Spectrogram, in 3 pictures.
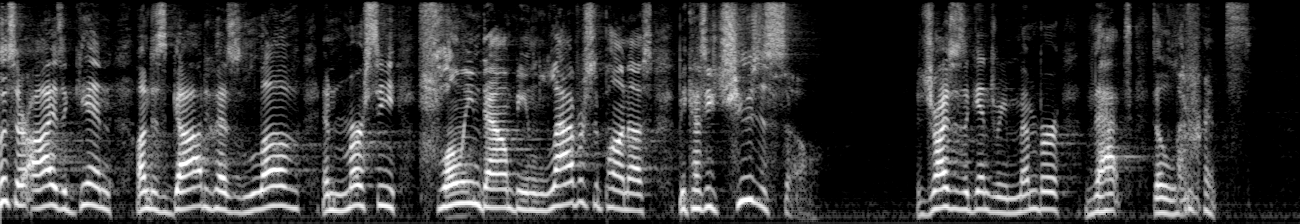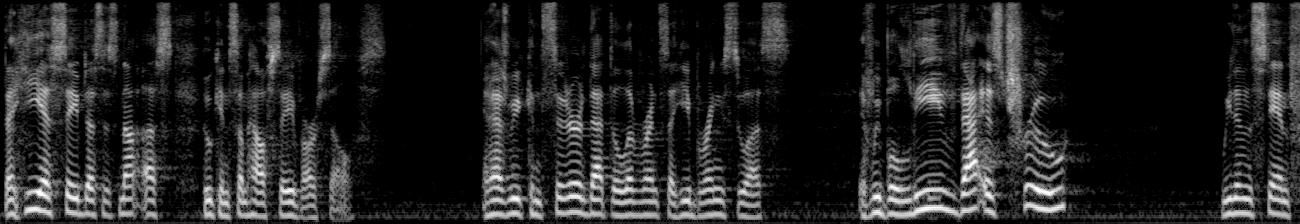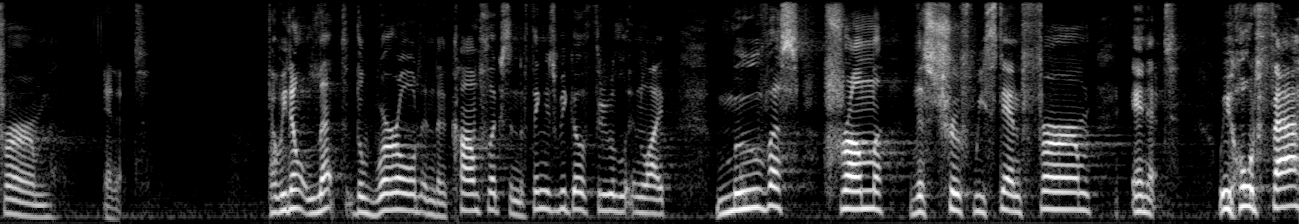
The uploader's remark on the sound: on the morning of September 10, 2023, at Chaffee Crossing Baptist Church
